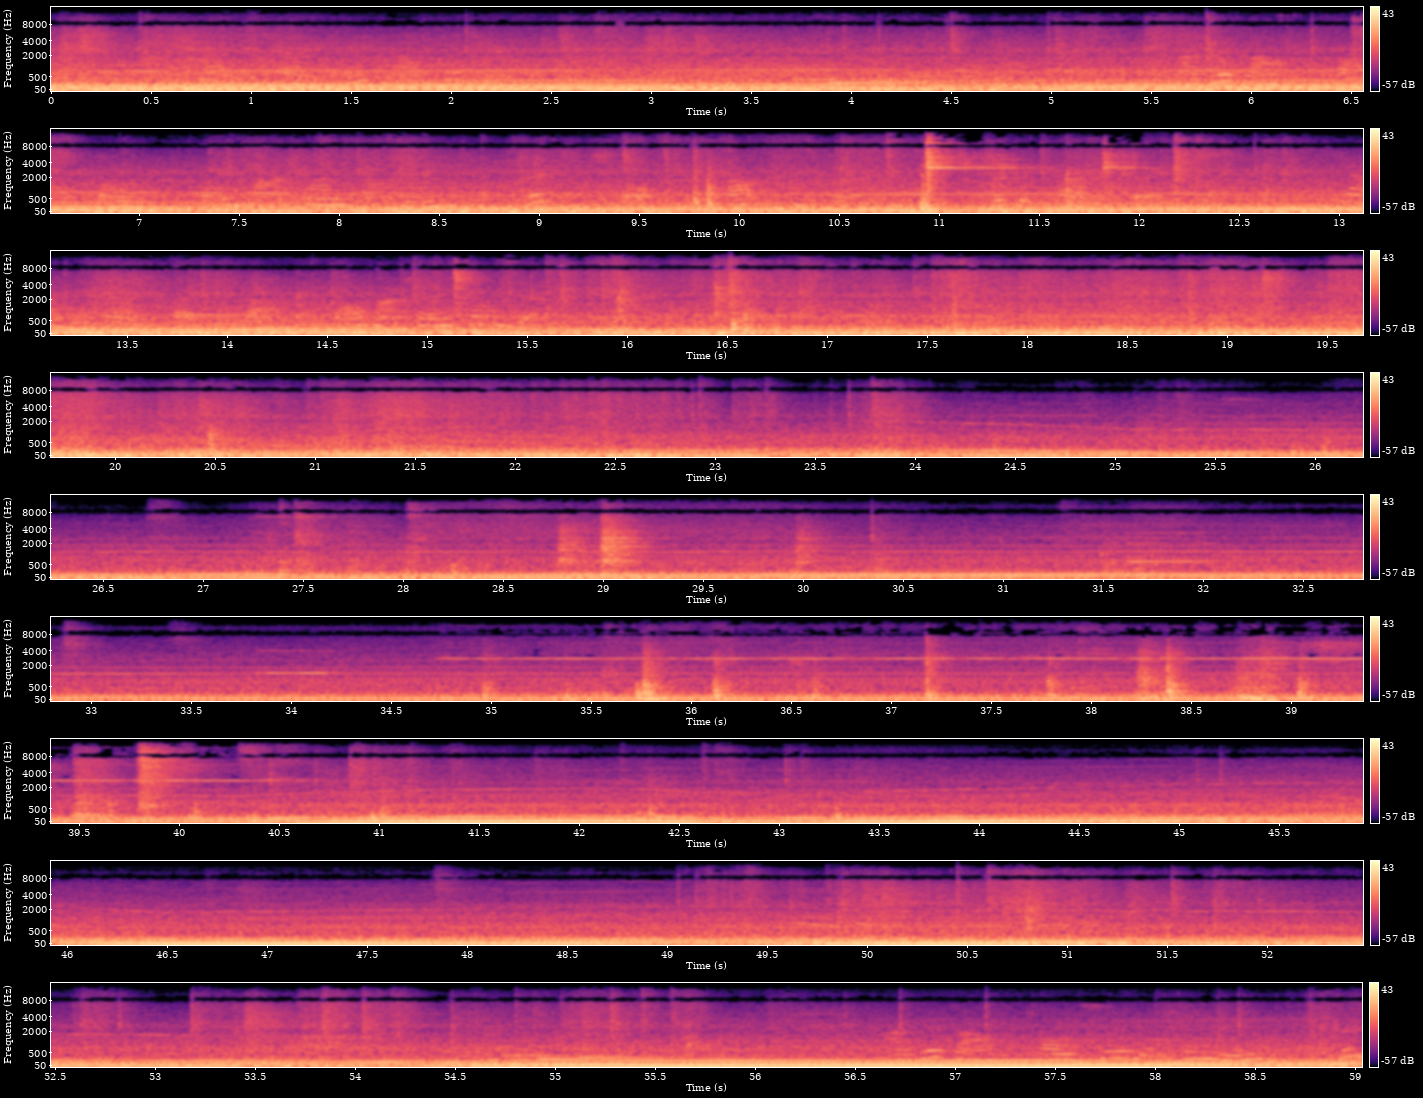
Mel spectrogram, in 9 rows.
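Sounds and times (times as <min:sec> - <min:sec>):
bus diesel engine droning: 0:00.0 - 0:59.0
drivetrain whine: 0:00.0 - 0:59.0.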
